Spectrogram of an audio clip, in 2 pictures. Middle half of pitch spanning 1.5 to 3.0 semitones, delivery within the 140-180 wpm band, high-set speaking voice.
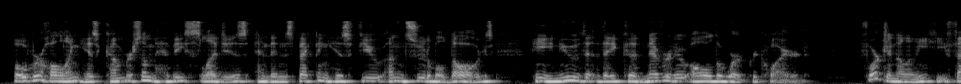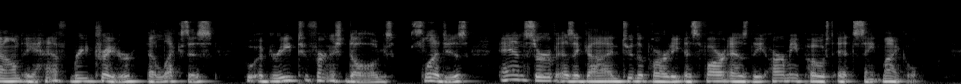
No: narrow, 2.4 semitones; average, 170 wpm; low, 135 Hz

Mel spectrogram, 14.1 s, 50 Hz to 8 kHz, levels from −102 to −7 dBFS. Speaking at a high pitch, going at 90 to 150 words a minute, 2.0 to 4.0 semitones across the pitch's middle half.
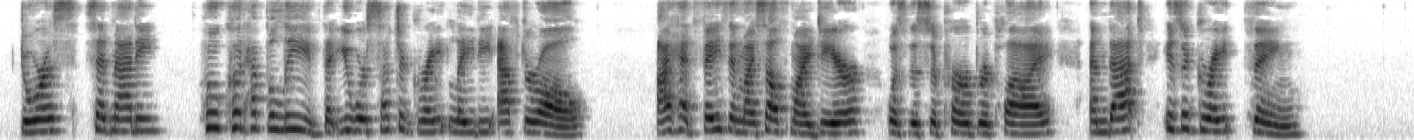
Yes: high, 235 Hz; average, 140 wpm; average, 3.6 semitones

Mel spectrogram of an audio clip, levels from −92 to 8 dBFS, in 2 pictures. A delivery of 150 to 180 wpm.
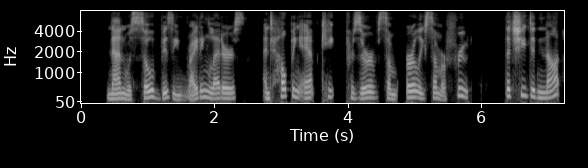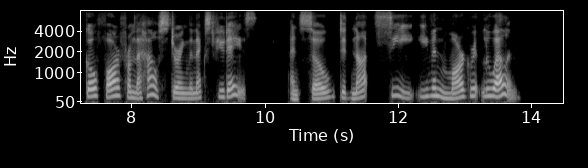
Yes: average, 155 wpm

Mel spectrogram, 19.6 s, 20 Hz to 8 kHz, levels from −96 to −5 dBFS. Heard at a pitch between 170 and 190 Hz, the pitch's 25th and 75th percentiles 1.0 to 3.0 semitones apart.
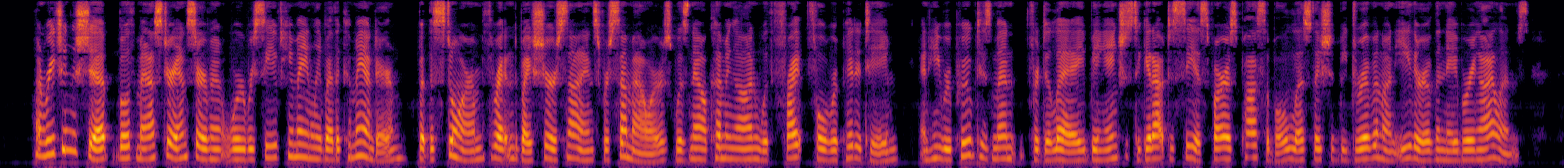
Yes: medium, 185 Hz; average, 2.7 semitones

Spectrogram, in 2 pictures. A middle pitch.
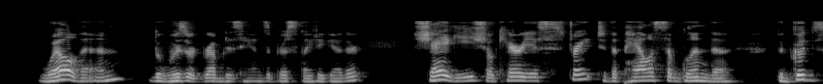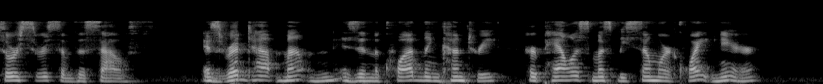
Yes: medium, 170 Hz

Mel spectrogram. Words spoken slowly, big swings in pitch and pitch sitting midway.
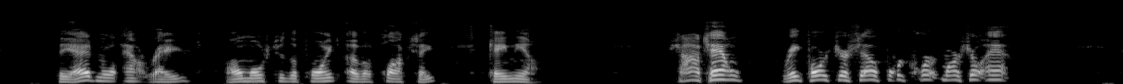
Yes: slow, 95 wpm; wide, 7.0 semitones; medium, 155 Hz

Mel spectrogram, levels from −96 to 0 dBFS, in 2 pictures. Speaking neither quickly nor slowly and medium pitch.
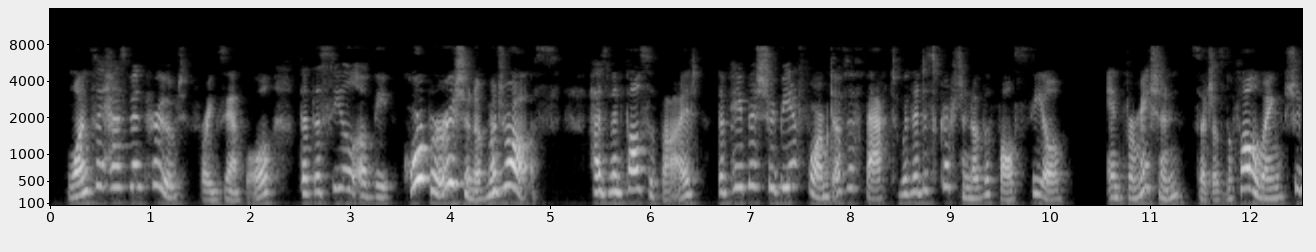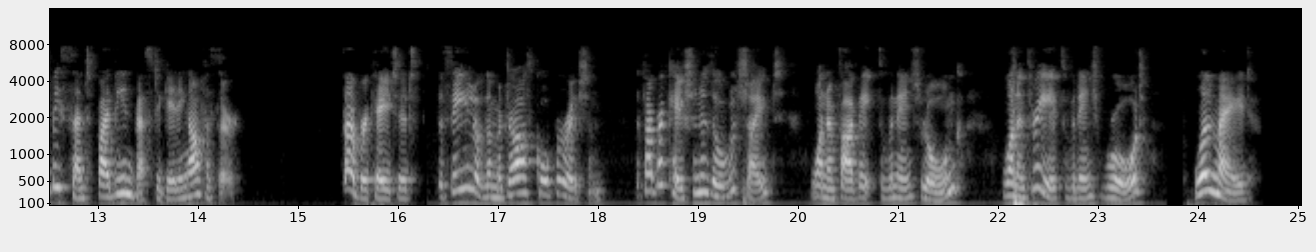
No: average, 155 wpm; very high, 275 Hz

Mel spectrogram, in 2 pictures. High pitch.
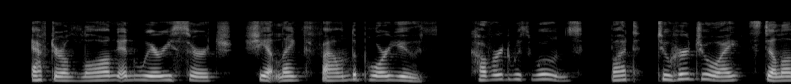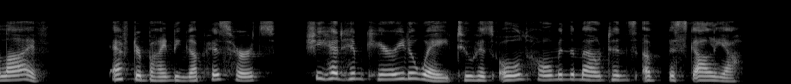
Yes: high, 200 Hz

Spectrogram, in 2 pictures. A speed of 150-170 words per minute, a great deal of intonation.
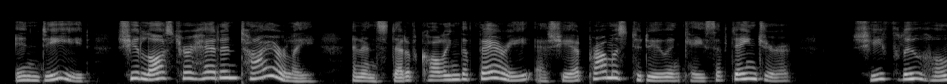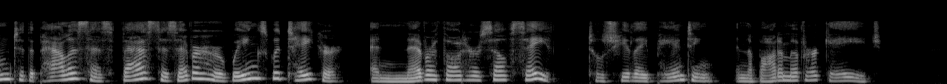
Yes: average, 165 wpm; wide, 7.0 semitones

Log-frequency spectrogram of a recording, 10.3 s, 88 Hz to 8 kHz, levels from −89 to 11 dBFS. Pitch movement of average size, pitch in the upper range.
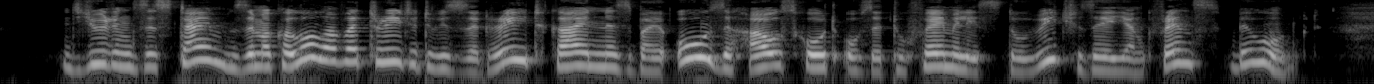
No: wide, 6.5 semitones; high, 240 Hz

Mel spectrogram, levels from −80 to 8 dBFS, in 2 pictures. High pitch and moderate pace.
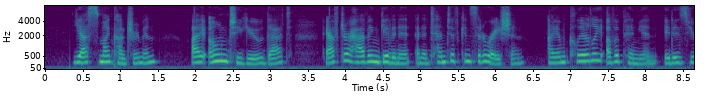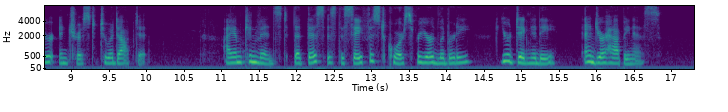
Yes: high, 225 Hz; average, 150 wpm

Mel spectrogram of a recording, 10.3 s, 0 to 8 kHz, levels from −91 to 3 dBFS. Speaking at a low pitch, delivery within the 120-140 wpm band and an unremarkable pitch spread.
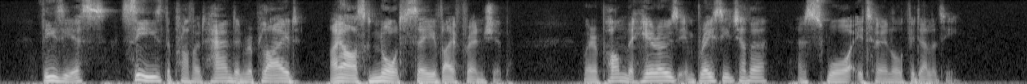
Yes: low, 110 Hz; slow, 135 wpm; average, 4.7 semitones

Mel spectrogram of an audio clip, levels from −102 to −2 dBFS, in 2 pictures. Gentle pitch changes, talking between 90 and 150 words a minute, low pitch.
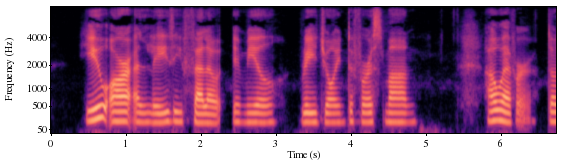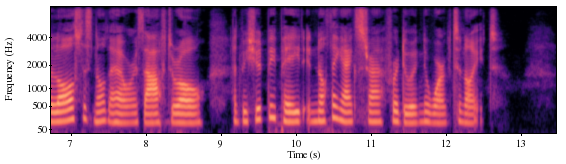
No: narrow, 1.8 semitones; average, 140 wpm; medium, 180 Hz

